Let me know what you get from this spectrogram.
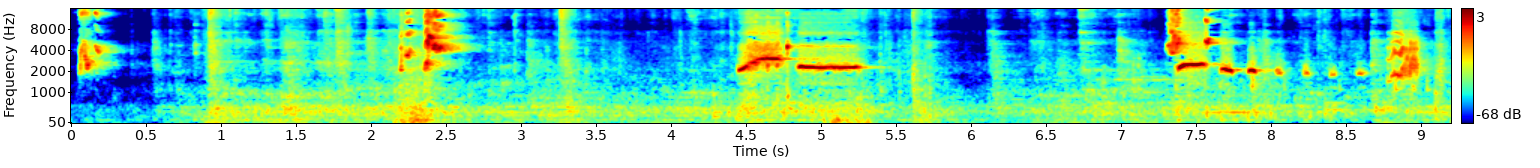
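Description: Caged birds, lovebirds among them, calling: a few short shrill calls and two longer whistled notes, the second breaking into a quick run of short chirps.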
